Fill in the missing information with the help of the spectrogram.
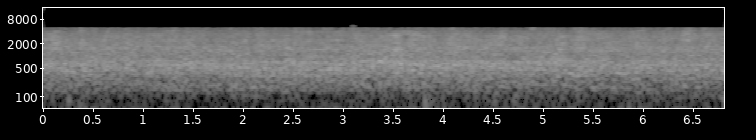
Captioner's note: general crowd noise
